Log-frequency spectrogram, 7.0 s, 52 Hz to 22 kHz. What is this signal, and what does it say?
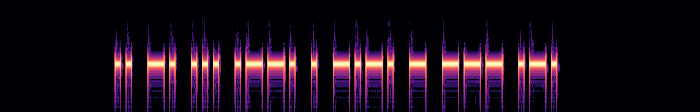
Morse code, heard as a keyed tone, about 22 wpm, 700 Hz. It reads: INSPECTOR
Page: Morse Code Ninja practice 22wpm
